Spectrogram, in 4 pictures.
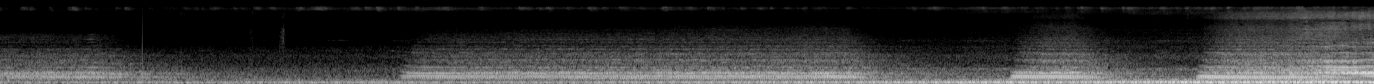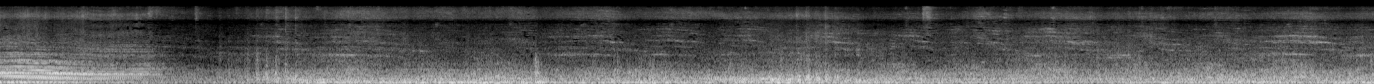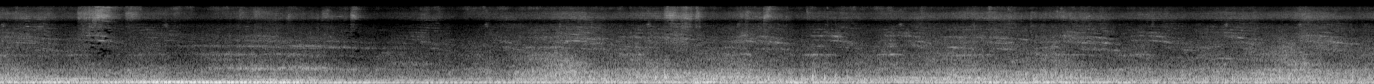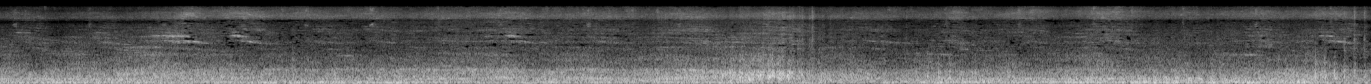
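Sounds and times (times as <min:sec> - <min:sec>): freight train wheels rumbling: 0:00.0 - 0:54.9
high wheel squeals: 0:16.3 - 0:45.3.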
